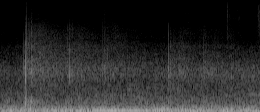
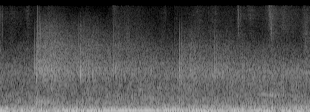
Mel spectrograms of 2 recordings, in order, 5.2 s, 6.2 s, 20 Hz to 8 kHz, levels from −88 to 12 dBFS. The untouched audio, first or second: second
